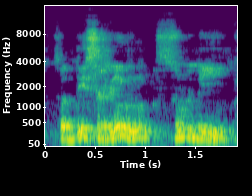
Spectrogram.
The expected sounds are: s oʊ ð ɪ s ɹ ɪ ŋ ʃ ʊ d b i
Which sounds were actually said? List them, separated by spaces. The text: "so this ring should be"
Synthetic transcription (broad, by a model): s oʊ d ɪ s ɹ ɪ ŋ s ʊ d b i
